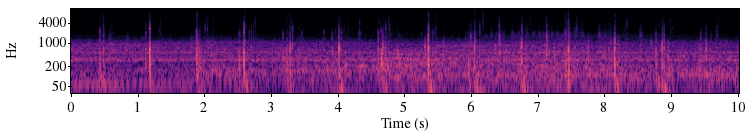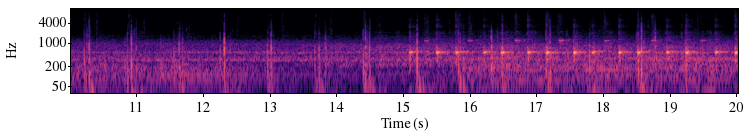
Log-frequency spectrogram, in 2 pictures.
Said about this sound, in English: It's like a, a light thudding sound. Our footsteps? No, no, no. It was like a third set of steps.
